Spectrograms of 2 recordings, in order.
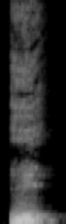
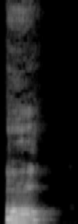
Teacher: It is the same that this U, but with the spread lips. U, rounded lips. U, spread lips.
